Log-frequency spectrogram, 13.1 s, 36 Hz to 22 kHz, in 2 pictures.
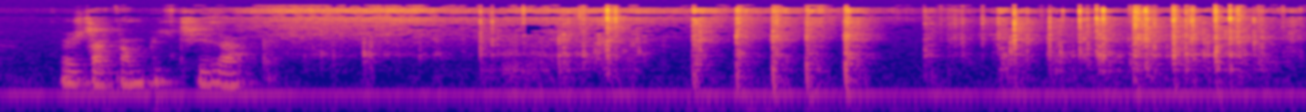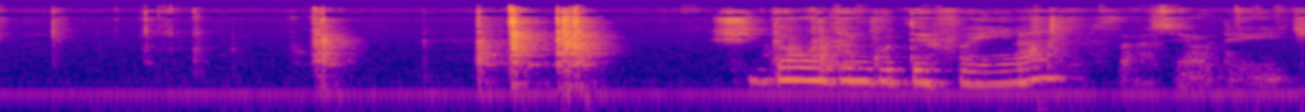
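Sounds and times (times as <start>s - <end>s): foil sachet crinkling: 1.4s - 7.6s.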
